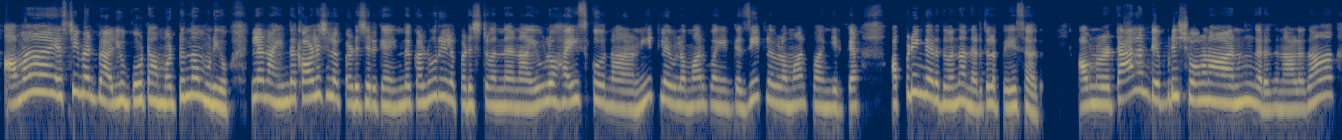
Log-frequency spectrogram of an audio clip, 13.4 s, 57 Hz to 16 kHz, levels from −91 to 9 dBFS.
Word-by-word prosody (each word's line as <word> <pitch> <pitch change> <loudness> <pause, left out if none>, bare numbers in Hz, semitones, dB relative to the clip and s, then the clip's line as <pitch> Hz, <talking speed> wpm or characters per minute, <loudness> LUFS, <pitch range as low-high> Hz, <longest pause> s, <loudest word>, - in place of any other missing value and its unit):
அவன் 355 +9 +3 0.2
எஸ்டிமெட் 355 -3 0
வேலீவ் 265 0 +2
போட்டா 285 +1 +2
மட்டும்தான் 325 +5 +1
முடியும். 220 -5 +2 0.2
இல்ல 320 +1 +3
நான் 265 -3 +2
இந்தக் 290 +2 0
காலேஜ்ல 325 0 +2
படிச்சு 245 +1 +1
இருக்கேன். 230 -2 -2
இந்தக் 250 +2 -1
கல்லூரியில 305 +1 -1
படிச்சுட்டு 235 0 -1
வந்தேன், 225 -1 -1
நான் 215 0 0
இவ்ளோ 275 +2 +1
ஹை 265 - +3
ஸ்கோர் 270 -4 -3
நான் 205 -1 -3
நீட்ல 310 -1 -3
இவ்ளோ 230 -2 -2
மார்க் 235 0 -4
வாங்கி 215 -1 -4
இருக்கேன். 215 -1 -5
ஜீட்ல 305 -3 -1
இவ்ளோ 230 -2 -1
மார்க் 245 -2 -5
வாங்கி 215 0 -3
இருக்கேன், 225 +3 -3 0.4
அப்படிங்கறத 325 -6 +1
அந்த 230 -6 +1
இடத்துல 240 +2 -1
பேசாது. 215 -6 -1 0.4
அவனோட 245 +1 +2
டாலெண்ட் 365 +2 +2
எப்படி 295 +6 0
ஸ்ஷோன் 285 -2 +1
ஆகுறனால 220 -6 0
தான் 325 +4 +1
255 Hz, 185 wpm, -23 LUFS, 225-305 Hz, 0.4 s, அவன்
